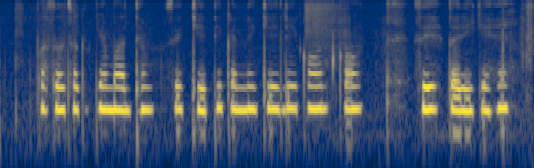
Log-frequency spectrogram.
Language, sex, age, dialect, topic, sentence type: Hindi, female, 18-24, Garhwali, agriculture, question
